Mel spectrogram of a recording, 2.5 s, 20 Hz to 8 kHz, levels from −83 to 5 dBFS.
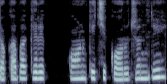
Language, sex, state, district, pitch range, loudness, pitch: Odia, female, Odisha, Khordha, 220-230 Hz, -17 LUFS, 225 Hz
